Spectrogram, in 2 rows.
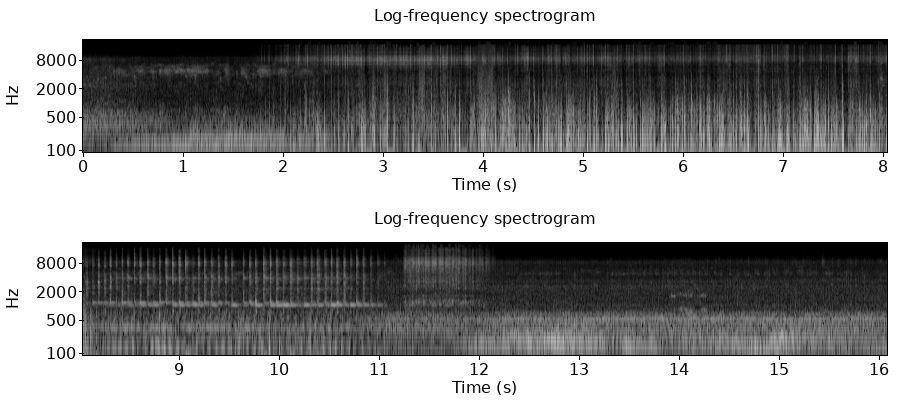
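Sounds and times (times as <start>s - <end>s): welding arc crackling: 0.6s - 12.2s
rapid even ticking: 1.7s - 12.2s.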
